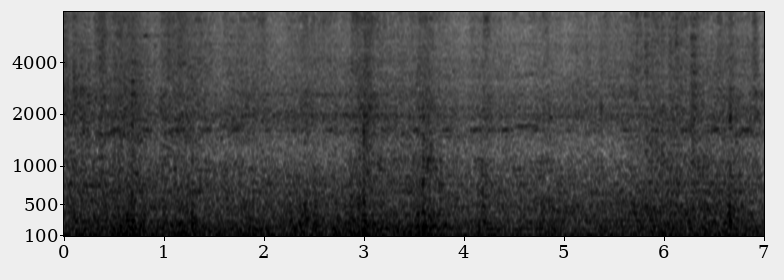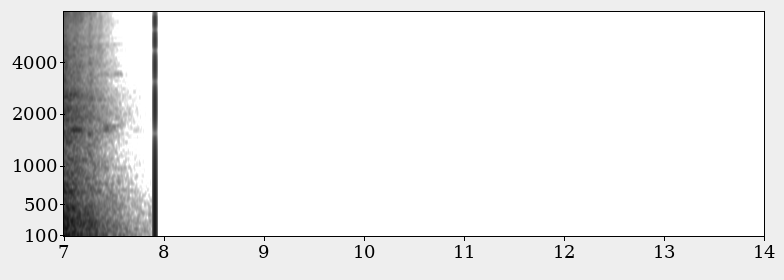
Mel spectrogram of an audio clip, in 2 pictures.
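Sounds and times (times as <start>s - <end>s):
freight train rumbling on rails: 0.0s - 7.6s
train wheel noise: 0.0s - 7.6s.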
